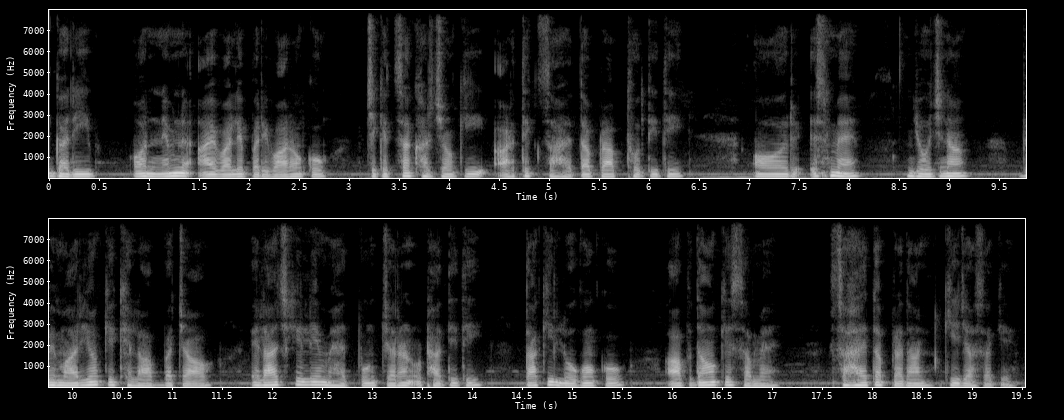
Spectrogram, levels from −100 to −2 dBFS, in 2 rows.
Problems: low volume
